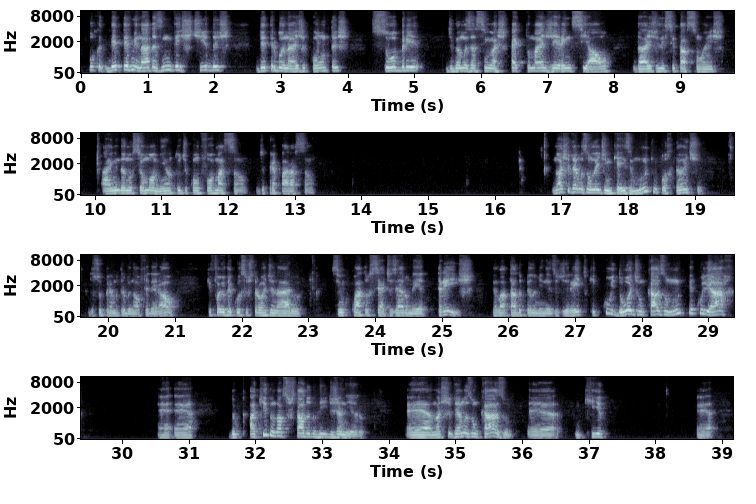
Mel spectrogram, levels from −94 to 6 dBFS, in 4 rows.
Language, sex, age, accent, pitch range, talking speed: Portuguese, male, 30-49, Brazilian, 120-155 Hz, 115 wpm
